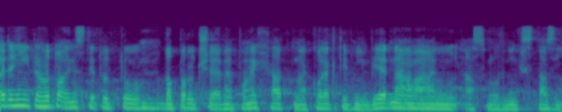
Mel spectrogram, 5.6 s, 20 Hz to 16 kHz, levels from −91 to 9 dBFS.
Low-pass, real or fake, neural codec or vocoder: 7.2 kHz; fake; codec, 16 kHz, 4 kbps, FreqCodec, smaller model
